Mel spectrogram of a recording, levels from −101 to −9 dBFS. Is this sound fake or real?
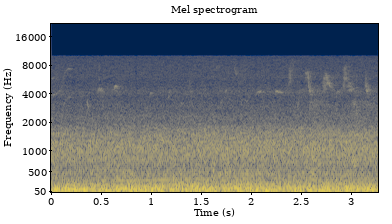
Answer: real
